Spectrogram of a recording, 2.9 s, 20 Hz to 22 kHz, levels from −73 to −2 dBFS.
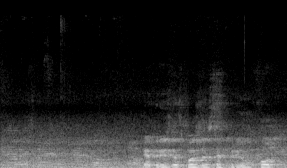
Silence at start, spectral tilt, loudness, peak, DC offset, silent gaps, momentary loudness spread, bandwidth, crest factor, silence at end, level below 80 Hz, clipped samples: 0 s; -6.5 dB/octave; -20 LUFS; -4 dBFS; under 0.1%; none; 9 LU; 14 kHz; 14 dB; 0 s; -34 dBFS; under 0.1%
